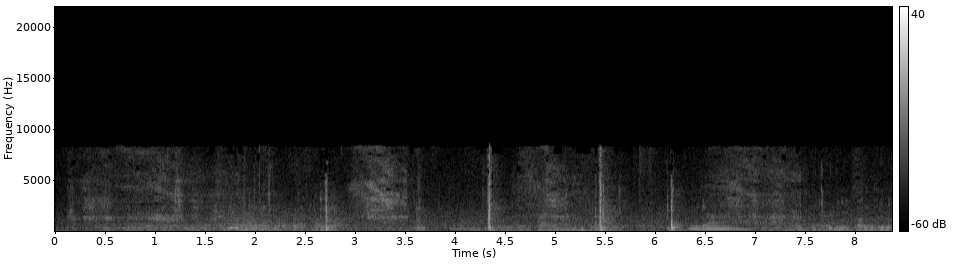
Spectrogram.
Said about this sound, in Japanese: もう一回てっぺんからなんか音が違いますねじゃなくてカタンカタンって削れてるはずなんですけど、うんこのカンナが当たった音しかしてないという。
